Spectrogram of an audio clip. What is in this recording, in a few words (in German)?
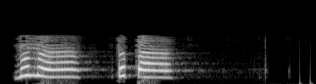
Sprachnachricht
